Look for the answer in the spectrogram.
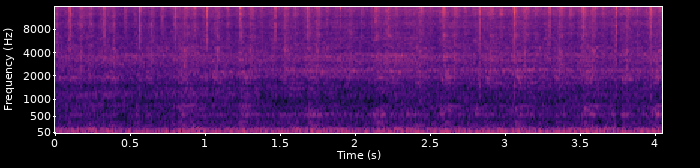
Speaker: wow look at that it's arcing all the way to the wall that's crazy dude wow that investment wow that is riding lightning right there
